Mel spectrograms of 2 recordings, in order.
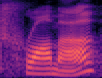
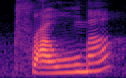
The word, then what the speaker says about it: trauma: may pronounce the word trauma. Of course, it's spelled Trauma. How would you pronounce that? Trauma? Trauma, right? But actually, that's the wrong way of pronouncing it. It's trauma. Trauma. Drop your jaw, trauma.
